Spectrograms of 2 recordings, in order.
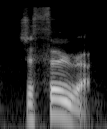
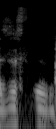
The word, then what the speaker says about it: Zathura: Oh, yeah, that's how you say it. – What were you saying? Zafara. How the hell are you... – Yeah. – Where are you getting the F from? Yeah, Zathura.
